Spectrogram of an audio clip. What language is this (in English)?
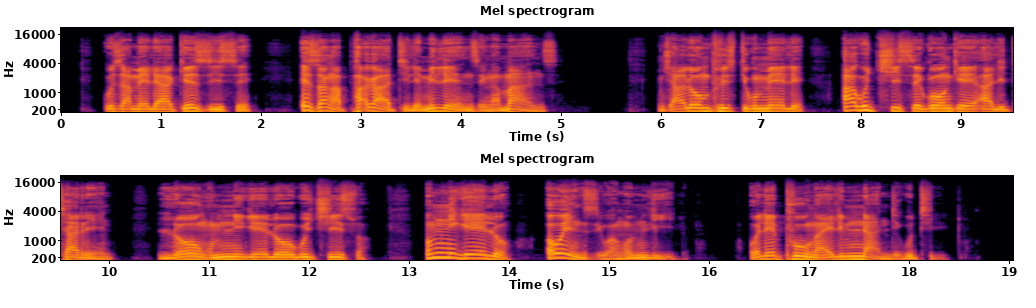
North Ndebele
